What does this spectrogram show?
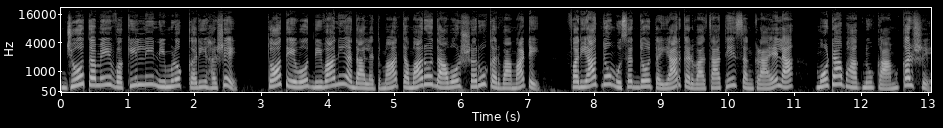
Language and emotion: Gujarati, neutral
